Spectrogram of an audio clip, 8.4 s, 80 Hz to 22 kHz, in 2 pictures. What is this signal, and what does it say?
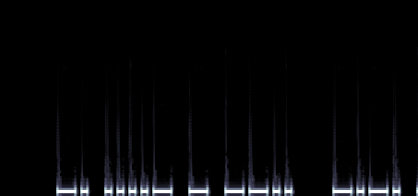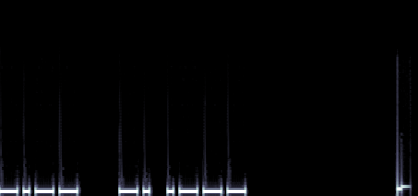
Morse code, heard as a keyed tone, about 20 wpm, 700 Hz. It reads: N4TZ CY NJ
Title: K1USN SST QSO Practice - 20wpm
